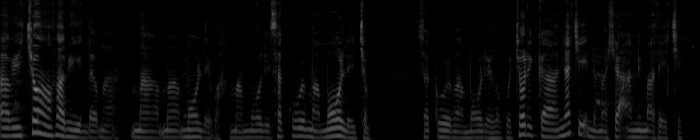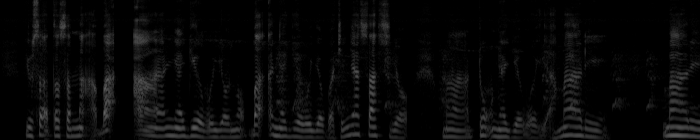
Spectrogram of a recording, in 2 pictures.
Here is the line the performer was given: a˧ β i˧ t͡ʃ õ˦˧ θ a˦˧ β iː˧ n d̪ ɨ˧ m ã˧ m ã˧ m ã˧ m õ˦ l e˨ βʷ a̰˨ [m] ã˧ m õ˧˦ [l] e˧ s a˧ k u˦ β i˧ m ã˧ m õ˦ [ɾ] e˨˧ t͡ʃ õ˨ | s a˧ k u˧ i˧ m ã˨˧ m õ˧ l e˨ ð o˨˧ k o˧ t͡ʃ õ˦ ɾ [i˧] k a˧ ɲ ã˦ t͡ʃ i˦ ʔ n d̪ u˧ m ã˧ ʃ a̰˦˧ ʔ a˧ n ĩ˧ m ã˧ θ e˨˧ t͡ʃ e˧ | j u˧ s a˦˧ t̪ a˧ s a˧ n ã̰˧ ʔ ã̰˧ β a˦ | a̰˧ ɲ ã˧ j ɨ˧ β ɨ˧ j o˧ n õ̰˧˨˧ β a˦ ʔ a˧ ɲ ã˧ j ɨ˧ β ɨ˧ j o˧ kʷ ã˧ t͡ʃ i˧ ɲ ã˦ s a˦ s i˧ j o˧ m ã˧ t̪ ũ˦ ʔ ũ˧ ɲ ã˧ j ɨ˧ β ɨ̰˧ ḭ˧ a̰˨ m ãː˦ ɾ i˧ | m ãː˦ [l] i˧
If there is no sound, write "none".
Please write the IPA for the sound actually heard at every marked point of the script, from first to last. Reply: m, l, l, i˧, ɾ

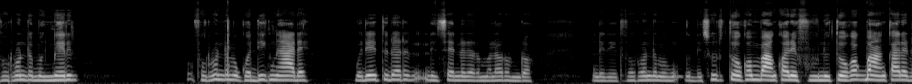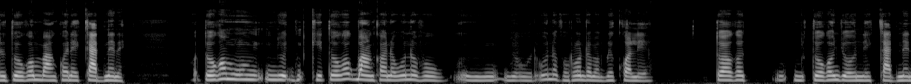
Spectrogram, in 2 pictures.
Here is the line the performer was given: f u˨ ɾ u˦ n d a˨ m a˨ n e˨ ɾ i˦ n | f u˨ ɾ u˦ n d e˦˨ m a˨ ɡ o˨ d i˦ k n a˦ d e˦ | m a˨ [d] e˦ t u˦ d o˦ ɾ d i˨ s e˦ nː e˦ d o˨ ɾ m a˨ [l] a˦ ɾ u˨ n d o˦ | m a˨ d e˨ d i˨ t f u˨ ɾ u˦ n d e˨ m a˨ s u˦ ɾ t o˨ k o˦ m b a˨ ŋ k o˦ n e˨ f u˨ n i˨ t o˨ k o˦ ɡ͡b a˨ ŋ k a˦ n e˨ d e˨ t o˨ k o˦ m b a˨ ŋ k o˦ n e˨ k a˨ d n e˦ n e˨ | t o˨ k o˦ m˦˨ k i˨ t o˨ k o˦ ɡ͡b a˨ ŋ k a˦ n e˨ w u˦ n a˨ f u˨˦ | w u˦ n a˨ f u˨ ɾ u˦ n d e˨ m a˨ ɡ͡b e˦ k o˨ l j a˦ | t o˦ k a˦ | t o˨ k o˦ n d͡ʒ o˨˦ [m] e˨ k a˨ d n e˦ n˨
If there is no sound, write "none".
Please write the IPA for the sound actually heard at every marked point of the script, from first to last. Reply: d, l, n

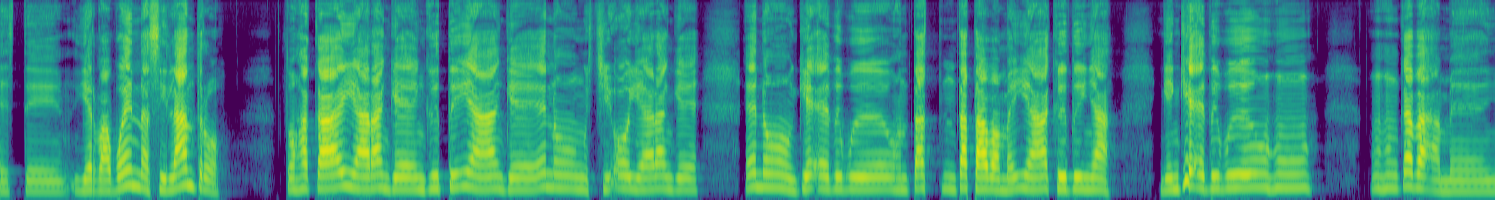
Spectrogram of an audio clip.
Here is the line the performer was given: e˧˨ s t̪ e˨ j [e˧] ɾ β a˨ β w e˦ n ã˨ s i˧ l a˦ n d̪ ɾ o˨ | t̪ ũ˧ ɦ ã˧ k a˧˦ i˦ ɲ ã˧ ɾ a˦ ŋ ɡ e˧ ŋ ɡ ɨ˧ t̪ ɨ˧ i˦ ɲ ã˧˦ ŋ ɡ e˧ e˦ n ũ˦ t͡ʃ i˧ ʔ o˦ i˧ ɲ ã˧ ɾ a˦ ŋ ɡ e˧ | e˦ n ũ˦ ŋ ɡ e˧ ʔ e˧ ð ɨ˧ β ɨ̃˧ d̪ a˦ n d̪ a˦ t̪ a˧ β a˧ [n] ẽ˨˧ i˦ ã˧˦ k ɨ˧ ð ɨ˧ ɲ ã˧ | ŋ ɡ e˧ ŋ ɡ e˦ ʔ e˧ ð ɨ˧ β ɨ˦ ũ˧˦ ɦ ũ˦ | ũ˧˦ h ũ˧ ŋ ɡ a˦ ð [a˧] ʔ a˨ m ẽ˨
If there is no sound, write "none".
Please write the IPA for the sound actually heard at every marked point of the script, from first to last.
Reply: e˧, m, a˧

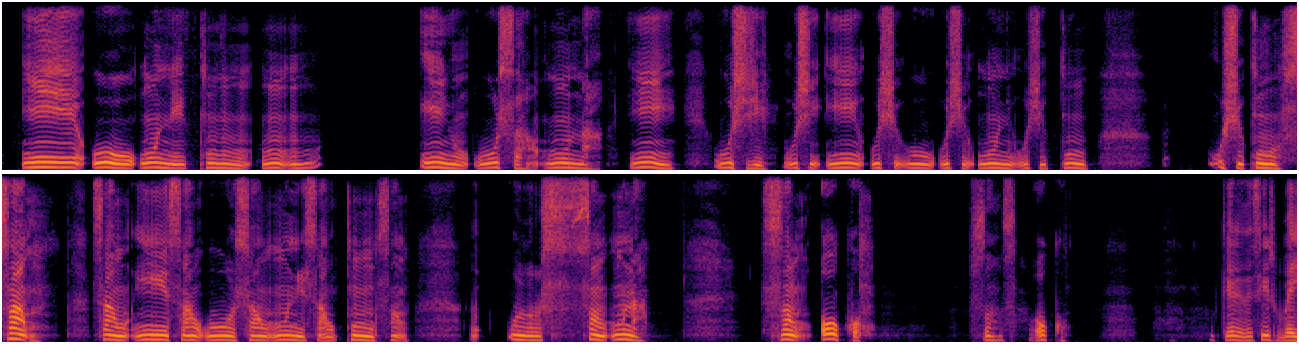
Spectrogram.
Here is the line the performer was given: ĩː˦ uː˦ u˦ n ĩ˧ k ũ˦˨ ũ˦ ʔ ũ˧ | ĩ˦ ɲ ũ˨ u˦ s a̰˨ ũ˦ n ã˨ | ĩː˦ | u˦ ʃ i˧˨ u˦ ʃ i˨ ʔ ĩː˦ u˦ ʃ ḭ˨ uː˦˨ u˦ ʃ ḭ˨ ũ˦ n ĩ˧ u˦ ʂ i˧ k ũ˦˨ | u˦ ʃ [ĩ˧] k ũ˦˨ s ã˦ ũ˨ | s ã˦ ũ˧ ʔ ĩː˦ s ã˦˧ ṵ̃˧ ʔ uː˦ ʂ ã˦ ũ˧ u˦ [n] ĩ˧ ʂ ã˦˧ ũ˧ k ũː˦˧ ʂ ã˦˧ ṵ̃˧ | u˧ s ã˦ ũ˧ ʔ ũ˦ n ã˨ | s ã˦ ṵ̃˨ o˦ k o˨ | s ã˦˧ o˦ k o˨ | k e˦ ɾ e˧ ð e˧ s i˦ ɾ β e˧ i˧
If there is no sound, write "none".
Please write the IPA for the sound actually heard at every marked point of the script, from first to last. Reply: i˧, n

